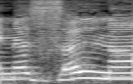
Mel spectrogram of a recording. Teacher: آگے الف مدہ ہے، الف خالی، اس سے پہلے زبر، تو ایک الف کی مقدار کھینچ کر پڑھیں گے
